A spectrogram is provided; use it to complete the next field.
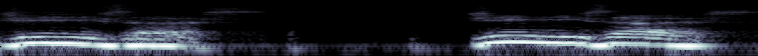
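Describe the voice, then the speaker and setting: In a put-on character voice, a man bellows loudly at a medium pitch, with a slight echo. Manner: bellowing, loud.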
